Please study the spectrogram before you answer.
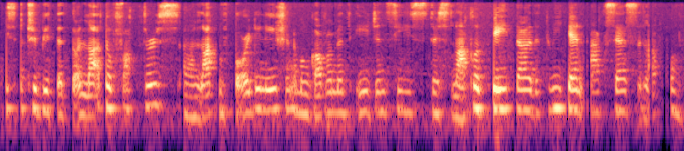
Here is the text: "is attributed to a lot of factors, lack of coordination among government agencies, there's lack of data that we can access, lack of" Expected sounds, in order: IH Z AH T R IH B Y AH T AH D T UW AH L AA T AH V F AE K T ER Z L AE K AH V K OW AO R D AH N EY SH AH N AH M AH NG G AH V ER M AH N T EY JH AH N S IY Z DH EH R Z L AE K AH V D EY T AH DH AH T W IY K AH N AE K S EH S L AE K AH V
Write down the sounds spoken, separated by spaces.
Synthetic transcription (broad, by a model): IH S AH T R IH B Y AH T AH D T UW AH L AA T AH V F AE K T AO S L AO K AH V K OW AO R D AH N EY SH AH N AH M AH NG G AH V ER M AH N T EY JH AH N S IY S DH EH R S L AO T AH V D EY T AH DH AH T W IY K AH N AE K S EH S L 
